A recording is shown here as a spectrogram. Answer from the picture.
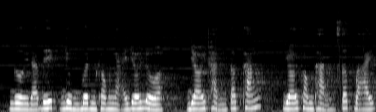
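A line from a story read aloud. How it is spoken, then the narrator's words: Cold scornful question. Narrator (Vietnamese): Sở Bất Tiệp lạnh lùng hừ một tiếng, hỏi lại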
